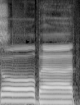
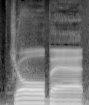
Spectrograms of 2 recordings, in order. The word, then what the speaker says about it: Golbat: If you guys pronounce it Golbat, then you should admit that it's GIF. That's what I think about that. Uh-huh. If you want it to be GIF, then it's Jolbat. All right, gone.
